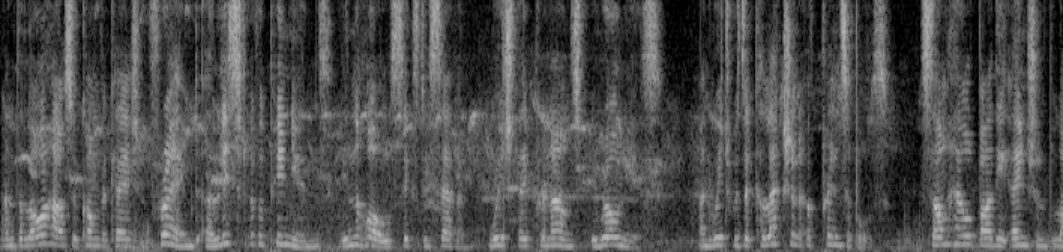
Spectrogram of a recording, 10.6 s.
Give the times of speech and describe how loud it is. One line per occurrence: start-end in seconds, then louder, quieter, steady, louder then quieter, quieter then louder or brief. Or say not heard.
0.0-10.5 steady.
